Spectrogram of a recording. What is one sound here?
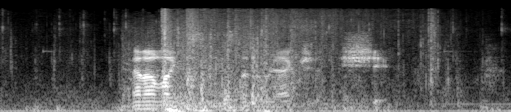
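Splintered wood and plaster crack and fall.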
